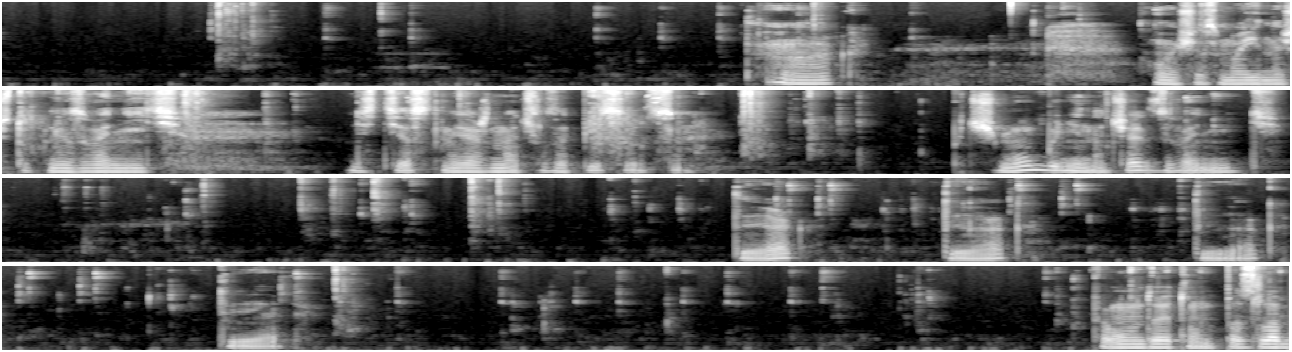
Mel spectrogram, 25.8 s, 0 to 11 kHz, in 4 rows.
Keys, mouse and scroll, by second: 1.2 middle click, 1.8 Tab, 2.0-3.2 middle drag, 3.2 scroll down 1, 3.4 middle click, 4.1 scroll up 4, 4.3 Tab, 4.5-5.7 middle drag, 5.7 click, 6.9 KP_3, 7.8 z, 8.4 click, 9.0 middle click, 9.8 KP_3, 10.4 z, 11.5 g, 12.5-16.1 middle drag, 16.1 g, 17.0 click, 17.3 g, 18.2 click, 18.5 g, 19.8 click, 20.0 g, 21.0 scroll down 4, 21.1 Tab, 21.3 middle click, 22.0 scroll down 2, 22.2 middle click, 22.6 z, 22.7 middle click, 23.4-23.8 scroll up 3, 23.8 z, 23.9 middle click, 24.7 ctrl+z, 24.8-25.7 ctrl+z.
